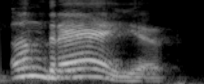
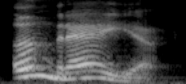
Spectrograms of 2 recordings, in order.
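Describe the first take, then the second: First: Lightly acted call, raised in pitch; stranger calling out. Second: Louder acted call of a name; husband calling out. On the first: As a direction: call a name across the street. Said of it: "alguém diz assim". (chamado de um estranho na rua, um pouco mais agudo) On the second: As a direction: call your wife through a crowd. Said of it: "se o meu marido, no meio de uma multidão, disser". (chamado do marido no meio da multidão, mais forte)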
